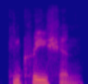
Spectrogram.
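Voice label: "concretion", American English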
